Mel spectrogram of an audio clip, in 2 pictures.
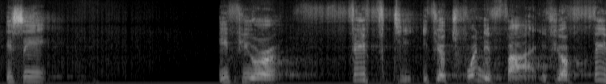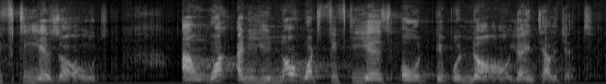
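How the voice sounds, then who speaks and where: A man's voice: on the high side, sing-song, slow pace, a bit bright. A middle-aged man giving an emphatic teaching at a church men's conference, repeating key phrases so listeners can take notes. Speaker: conference speaker. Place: large church hall. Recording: long hall reverb.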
